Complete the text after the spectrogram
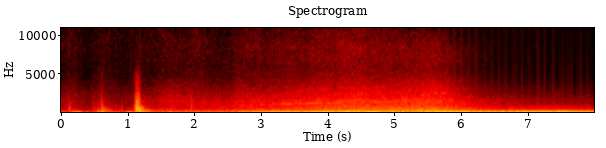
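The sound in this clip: A car is boarded and driven off. A few sharp door thumps and clicks come first, then a low engine rumble that starts up and grows steadily louder as the car pulls away.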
